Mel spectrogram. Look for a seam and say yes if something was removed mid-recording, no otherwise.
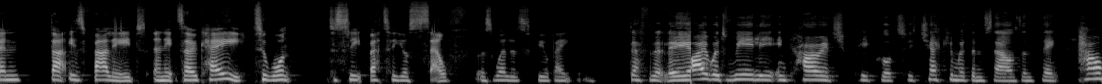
no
